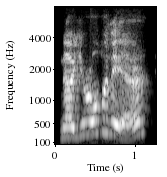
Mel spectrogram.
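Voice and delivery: put-on high, sweet English accent, like an angel; angelic English accent. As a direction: play a gentle English angel directing people. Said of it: "an angel with an English accent saying".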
